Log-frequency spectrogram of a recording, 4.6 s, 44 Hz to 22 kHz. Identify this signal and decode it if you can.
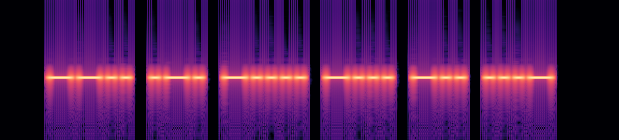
Morse code, heard as a keyed tone, about 22 wpm, 700 Hz. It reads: ZR6BDV
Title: DXCC-100 Call Signs - 6 Characters - Repeated 2x - 22wpm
